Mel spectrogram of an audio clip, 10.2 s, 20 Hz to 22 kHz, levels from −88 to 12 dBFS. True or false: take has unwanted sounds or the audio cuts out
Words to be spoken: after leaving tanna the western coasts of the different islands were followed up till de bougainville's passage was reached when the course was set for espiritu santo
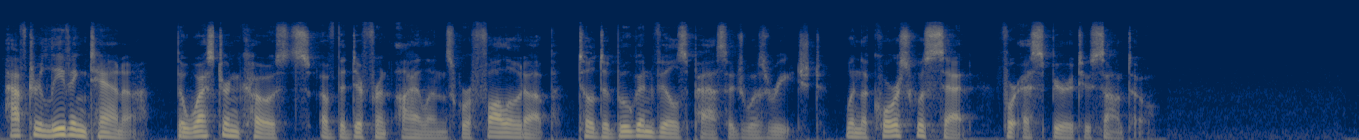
false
